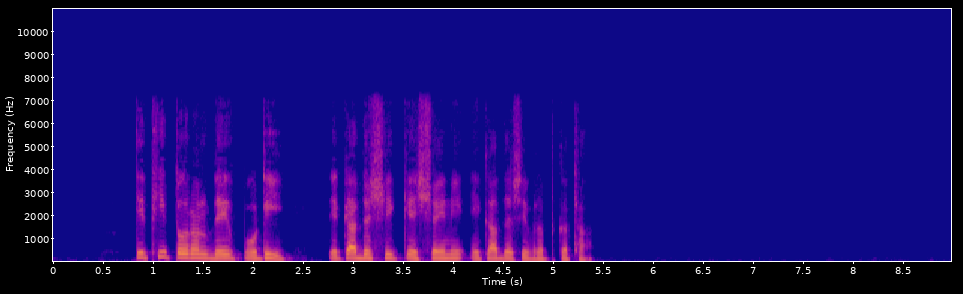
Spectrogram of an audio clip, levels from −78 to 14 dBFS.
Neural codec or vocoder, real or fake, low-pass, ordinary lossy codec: codec, 16 kHz, 1.1 kbps, Voila-Tokenizer; fake; 7.2 kHz; AAC, 64 kbps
